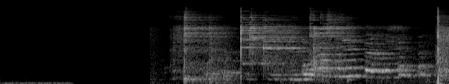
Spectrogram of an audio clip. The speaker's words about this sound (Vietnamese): Những ngày này, tiếng đập phá đồ đạc đã trở thành những âm thanh quen thuộc của các căn phòng giận dữ ở thành phố Lim, miền Bắc nước Pháp. Nhiều người tìm đến đây để tạm biệt những buồn bực của năm cũ.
